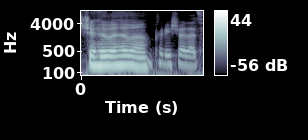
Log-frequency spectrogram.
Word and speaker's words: Chihuahua: It's Chihuahua. I'm pretty sure that's how you pronounce that. It's got a hua hua at the end.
